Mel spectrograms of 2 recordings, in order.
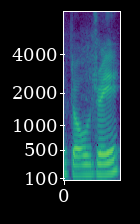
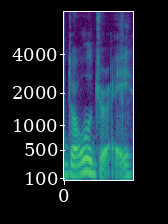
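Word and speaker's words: Doldrey: hawk staying on attack doldry it's not even how you say it to doldray doldray and I may also see like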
